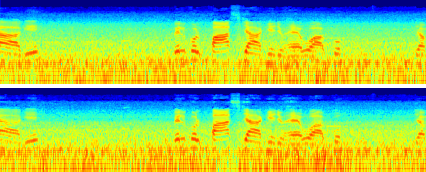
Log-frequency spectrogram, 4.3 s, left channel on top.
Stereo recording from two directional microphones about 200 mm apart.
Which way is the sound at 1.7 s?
10° left (ahead or behind).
